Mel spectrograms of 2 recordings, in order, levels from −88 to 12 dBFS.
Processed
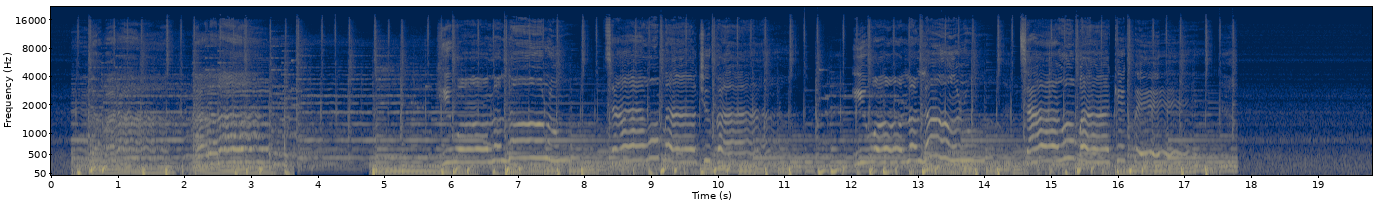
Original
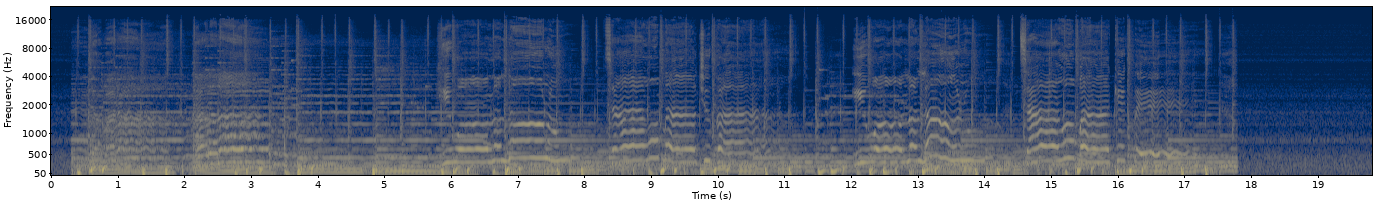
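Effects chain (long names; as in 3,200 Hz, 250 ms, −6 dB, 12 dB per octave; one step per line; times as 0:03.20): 0:03.65–0:04.78: high-pass filter 490 Hz 12 dB per octave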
